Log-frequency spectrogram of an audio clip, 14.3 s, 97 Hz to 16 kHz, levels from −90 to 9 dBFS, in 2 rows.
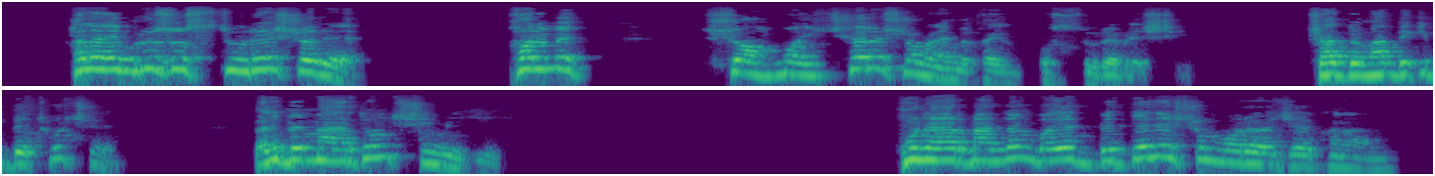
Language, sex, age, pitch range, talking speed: Persian, male, 50-69, 170-245 Hz, 125 wpm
